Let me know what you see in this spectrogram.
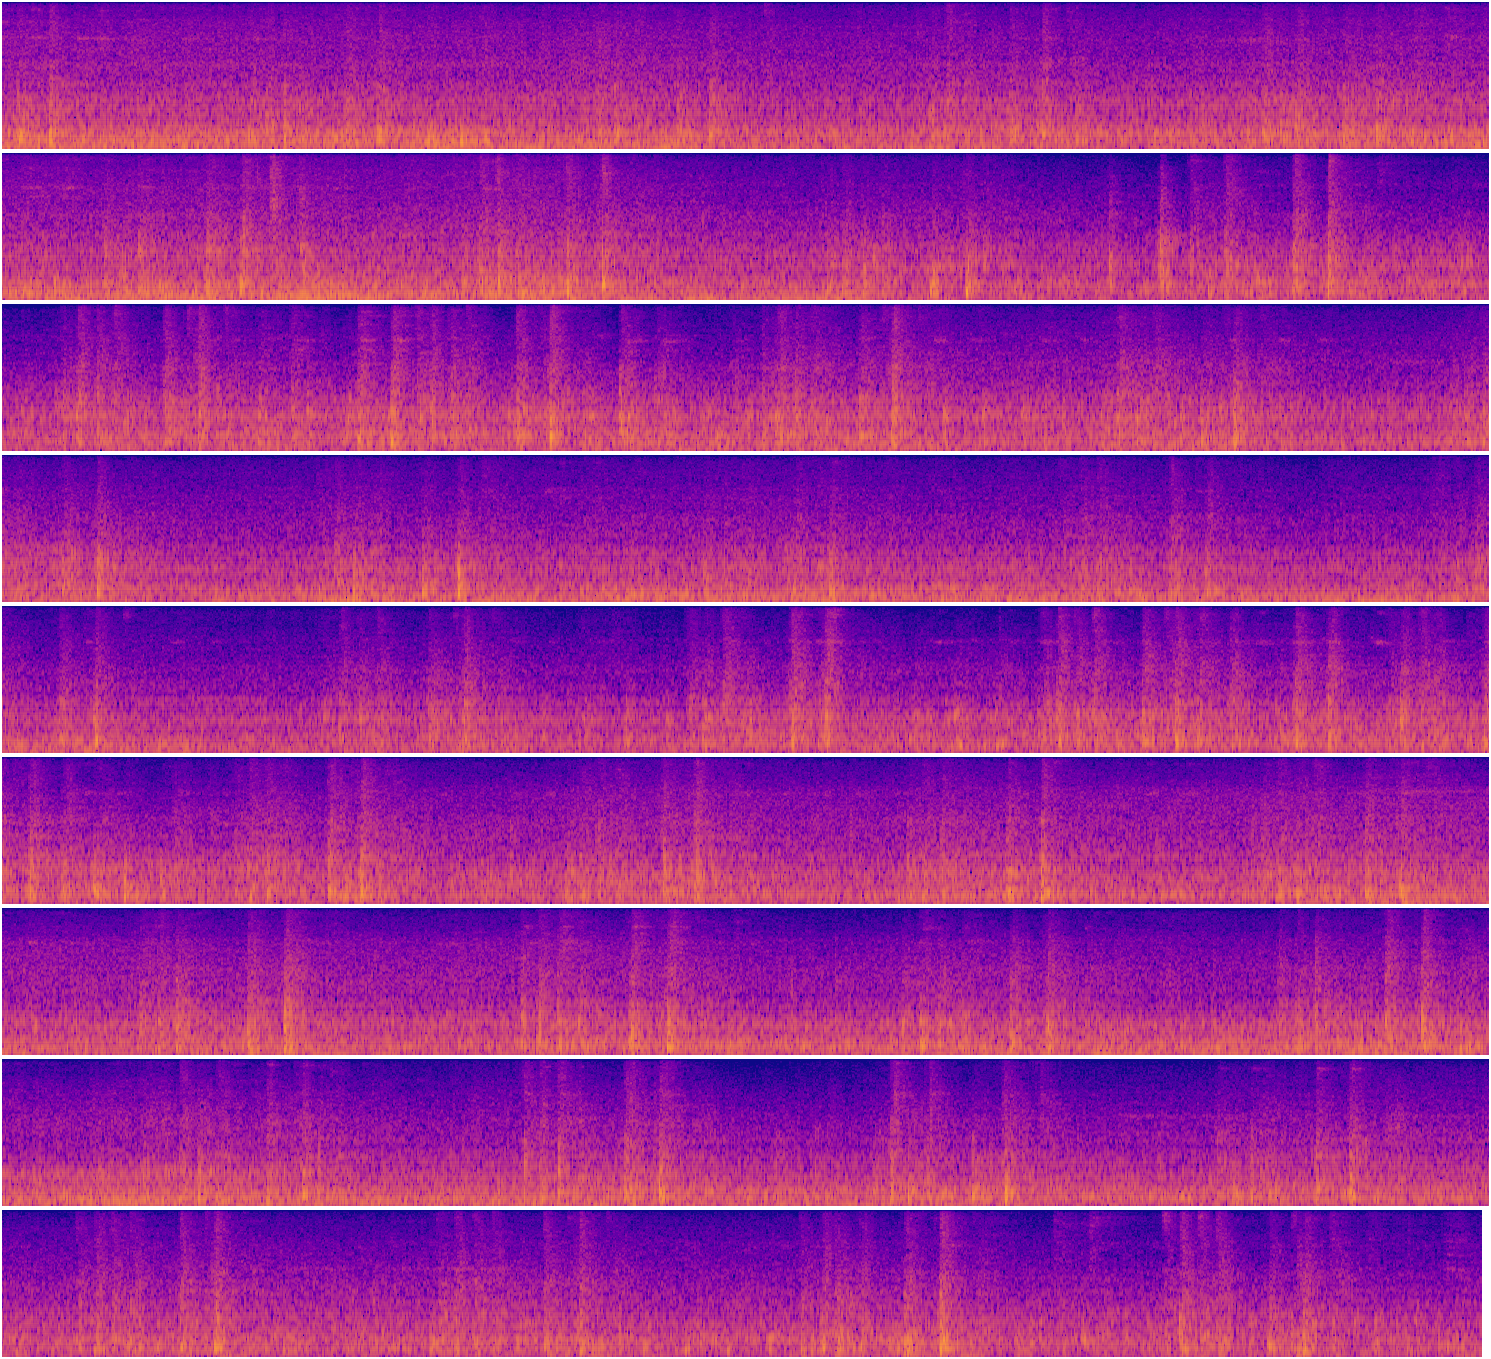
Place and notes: the same sound that cradles you into sleep and wakes you up, endless bulgarian railroad impressions, tacted by a fractal beauty of never equal repetition.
